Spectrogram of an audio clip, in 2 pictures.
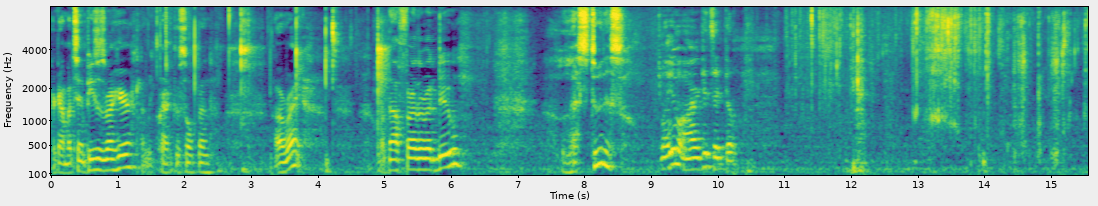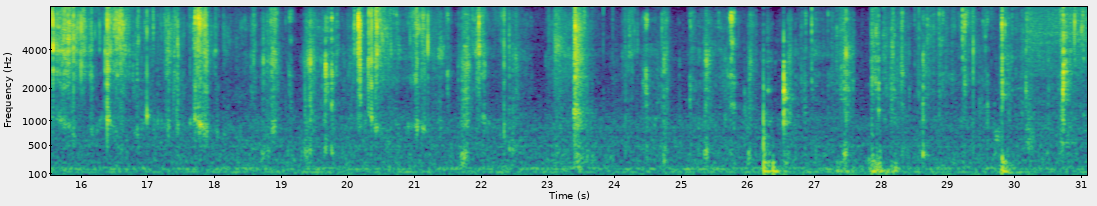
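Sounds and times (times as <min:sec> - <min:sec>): crunching fried chicken: 0:11.0 - 0:29.8
chewing: 0:11.1 - 0:29.8.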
